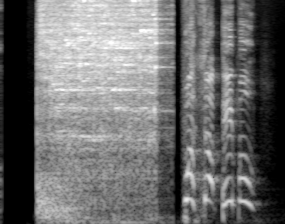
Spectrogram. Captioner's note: glass breaks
